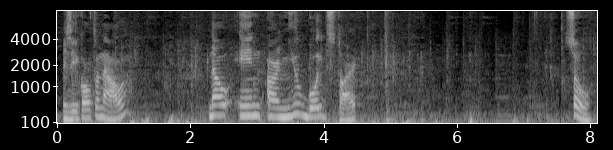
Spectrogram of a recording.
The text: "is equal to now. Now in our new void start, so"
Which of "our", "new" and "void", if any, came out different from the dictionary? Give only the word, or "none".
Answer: void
